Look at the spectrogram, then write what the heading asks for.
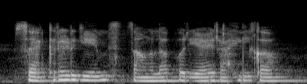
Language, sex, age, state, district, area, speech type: Marathi, female, 18-30, Maharashtra, Pune, urban, read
